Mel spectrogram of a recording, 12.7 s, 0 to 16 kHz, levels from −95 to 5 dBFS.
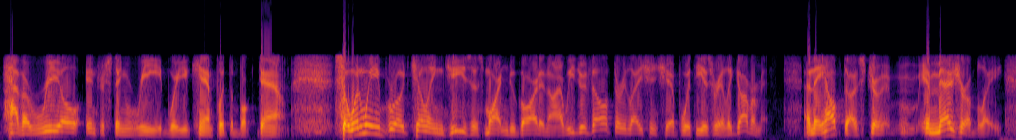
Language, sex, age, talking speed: English, male, 50-69, 165 wpm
